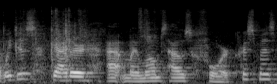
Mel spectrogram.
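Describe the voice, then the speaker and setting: Over noticeable background noise, a woman with a fairly low voice makes very wide pitch swings. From Venezuela. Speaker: personal finance YouTuber. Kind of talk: casual vlog chat while cash stuffing. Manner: casual, chatty.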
